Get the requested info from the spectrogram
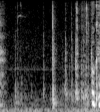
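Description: A few faint clicks and taps of plastic Lego pieces being handled, with one sharper click about a second in.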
